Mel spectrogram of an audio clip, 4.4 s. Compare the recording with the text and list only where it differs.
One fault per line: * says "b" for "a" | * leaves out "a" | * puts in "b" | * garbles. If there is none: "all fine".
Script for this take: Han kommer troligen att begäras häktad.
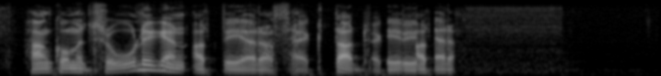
* garbles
